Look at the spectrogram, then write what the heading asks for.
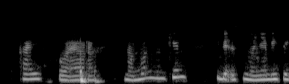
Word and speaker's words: chi-square: Ada uji T, ada uji F, ada uji ini bacanya chi-square.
